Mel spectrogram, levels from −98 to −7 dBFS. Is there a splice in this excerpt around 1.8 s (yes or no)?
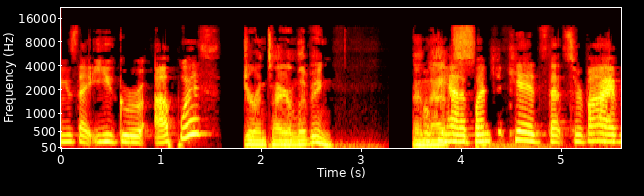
yes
